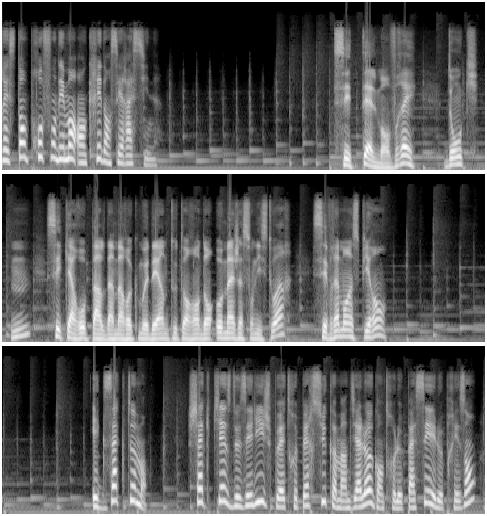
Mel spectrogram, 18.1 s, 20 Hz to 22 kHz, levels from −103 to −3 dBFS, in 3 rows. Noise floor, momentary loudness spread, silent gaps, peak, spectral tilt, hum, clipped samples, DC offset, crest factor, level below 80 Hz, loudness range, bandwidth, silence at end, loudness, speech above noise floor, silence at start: -44 dBFS; 10 LU; none; 0 dBFS; -5.5 dB/octave; none; under 0.1%; under 0.1%; 16 dB; -44 dBFS; 6 LU; 12.5 kHz; 0.15 s; -15 LUFS; 30 dB; 0 s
